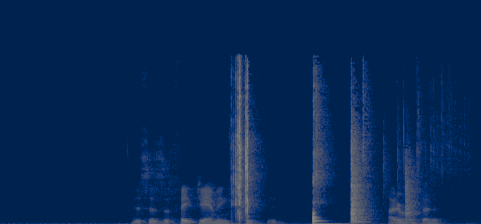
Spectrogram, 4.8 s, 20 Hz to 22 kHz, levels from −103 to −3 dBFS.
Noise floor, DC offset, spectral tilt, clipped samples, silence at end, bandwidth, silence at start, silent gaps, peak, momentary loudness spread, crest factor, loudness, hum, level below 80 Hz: -78 dBFS; under 0.1%; -1 dB/octave; under 0.1%; 0.45 s; 16.5 kHz; 1.3 s; none; -22 dBFS; 20 LU; 36 dB; -50 LUFS; none; -70 dBFS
